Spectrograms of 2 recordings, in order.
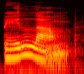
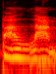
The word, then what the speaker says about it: Balaam: turns curses into blessings, like Balaam, 그 발람의 예에서 보는 것처럼 Balaam 또는 발람 하고 그대로 발음해도 됩니다.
